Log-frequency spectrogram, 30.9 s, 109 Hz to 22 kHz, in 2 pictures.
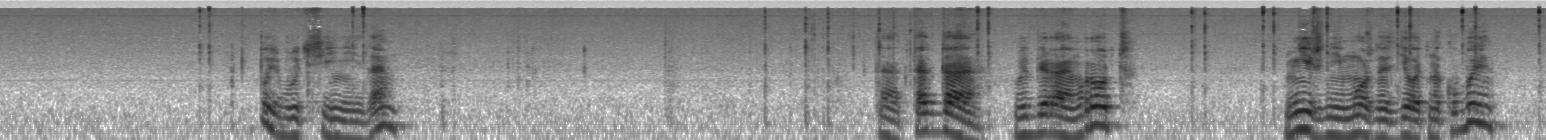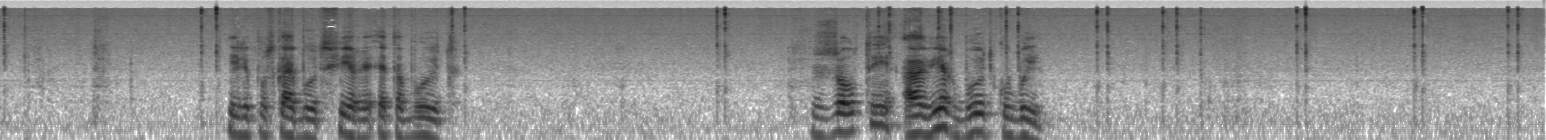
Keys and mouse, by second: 3.8 click, 7.9 middle click, 8.6 shift+middle click, 12.2 shift+click, 12.8 shift+click, 13.3 shift+click, 14.8 shift+click, 15.7 shift+click, 17.8 click, 20.3 click, 24.5 click, 25.1 shift+click, 25.8 shift+click, 26.8 shift+click, 27.3 shift+click, 28.7-30.2 drag, 30.7 click.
